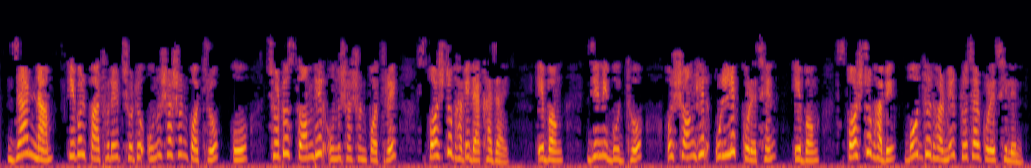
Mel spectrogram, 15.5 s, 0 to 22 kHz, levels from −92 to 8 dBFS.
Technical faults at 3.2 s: transcoding between lossy codecs

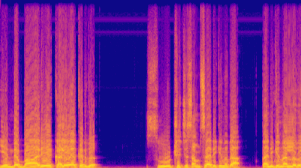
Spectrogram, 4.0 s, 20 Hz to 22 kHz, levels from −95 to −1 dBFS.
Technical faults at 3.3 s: hard clipping

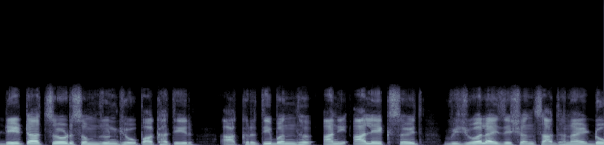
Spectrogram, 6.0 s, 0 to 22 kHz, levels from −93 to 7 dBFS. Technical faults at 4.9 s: none

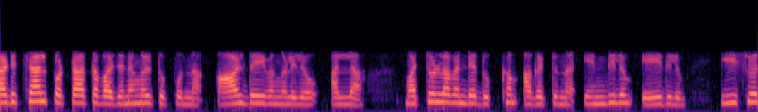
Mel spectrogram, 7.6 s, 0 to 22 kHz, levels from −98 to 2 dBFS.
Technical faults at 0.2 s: none

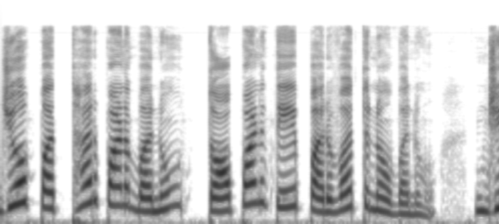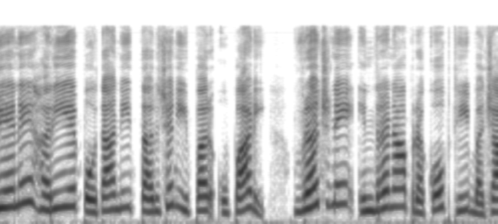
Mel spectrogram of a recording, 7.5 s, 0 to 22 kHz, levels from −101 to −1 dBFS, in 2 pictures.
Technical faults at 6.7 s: time-stretched section

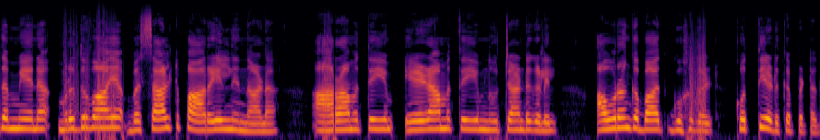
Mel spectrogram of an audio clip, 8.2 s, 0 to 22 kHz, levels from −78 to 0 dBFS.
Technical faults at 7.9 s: none

